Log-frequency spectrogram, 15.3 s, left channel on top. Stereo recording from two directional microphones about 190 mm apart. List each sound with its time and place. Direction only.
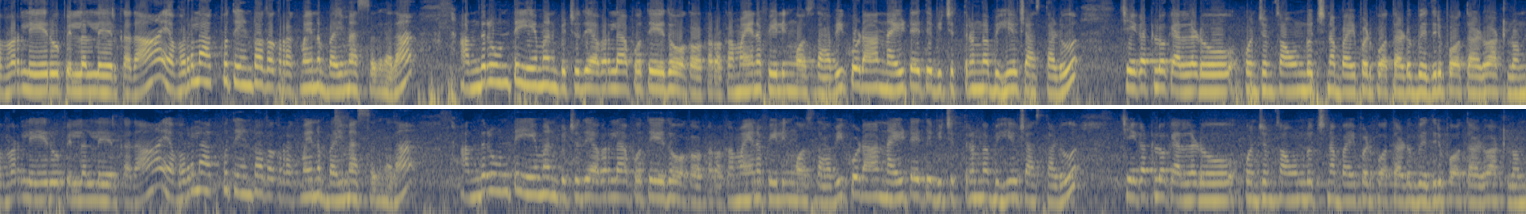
0.1 s a woman's voice: 40° left (ahead or behind)
4.6 s a woman's voice: 40° left (ahead or behind)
